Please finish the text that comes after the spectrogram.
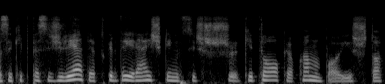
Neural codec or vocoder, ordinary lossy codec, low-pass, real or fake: codec, 16 kHz in and 24 kHz out, 0.8 kbps, FocalCodec, streaming, 65536 codes; Opus, 24 kbps; 9.9 kHz; fake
